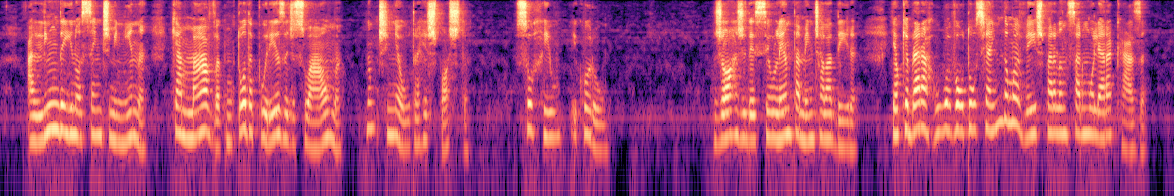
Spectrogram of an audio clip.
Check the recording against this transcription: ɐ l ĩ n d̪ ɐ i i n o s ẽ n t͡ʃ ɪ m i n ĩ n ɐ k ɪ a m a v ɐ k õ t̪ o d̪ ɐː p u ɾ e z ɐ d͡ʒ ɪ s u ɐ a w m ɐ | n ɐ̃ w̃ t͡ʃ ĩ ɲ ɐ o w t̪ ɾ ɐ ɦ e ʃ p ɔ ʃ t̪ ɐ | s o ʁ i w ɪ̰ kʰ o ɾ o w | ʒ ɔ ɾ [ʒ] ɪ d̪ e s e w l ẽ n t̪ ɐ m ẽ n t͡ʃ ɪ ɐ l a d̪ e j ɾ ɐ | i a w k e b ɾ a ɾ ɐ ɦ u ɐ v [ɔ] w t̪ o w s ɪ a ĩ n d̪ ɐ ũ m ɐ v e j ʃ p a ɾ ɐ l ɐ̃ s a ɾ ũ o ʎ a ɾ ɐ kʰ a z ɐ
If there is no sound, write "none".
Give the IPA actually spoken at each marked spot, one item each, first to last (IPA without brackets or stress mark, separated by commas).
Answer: ʒ, o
